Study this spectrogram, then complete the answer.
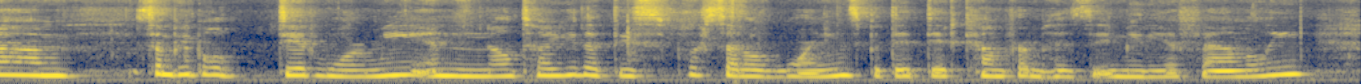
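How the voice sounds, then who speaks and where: A woman's somewhat breathy voice holds a fairly even intonation. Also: moderate pace. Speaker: abuse survivor and advocate. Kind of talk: personal testimony. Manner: halting, many fillers.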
